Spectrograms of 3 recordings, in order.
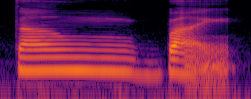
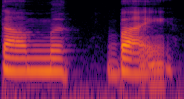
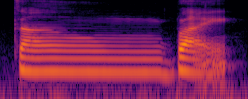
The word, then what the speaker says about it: também: Então, também. Não dizemos tam bem. Há só um som bilabial aqui, que é B. Também.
